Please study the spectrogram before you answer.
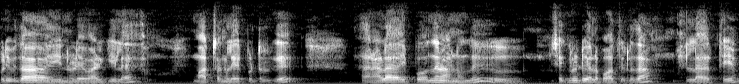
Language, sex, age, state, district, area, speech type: Tamil, male, 60+, Tamil Nadu, Viluppuram, rural, spontaneous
